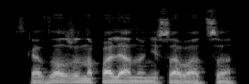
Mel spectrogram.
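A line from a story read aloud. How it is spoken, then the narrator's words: Commander's grumble. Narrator (Russian): буркнул командир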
